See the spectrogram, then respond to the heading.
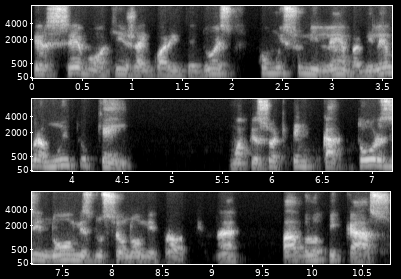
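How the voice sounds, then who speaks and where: A man with a fairly high pitch and ordinary pitch variation talks fairly slowly. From Brazil, Belo Horizonte. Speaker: art lecturer. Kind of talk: lecture. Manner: animated.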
